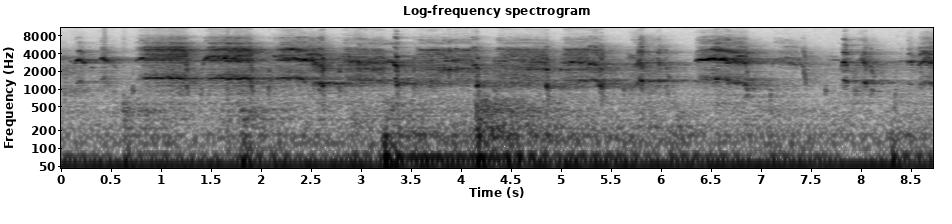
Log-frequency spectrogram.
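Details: Nestling peregrine falcons, two chicks in their nest, calling in a long series of rasping, whining screeches that rise and fall without pause, with occasional low knocks and scuffing underneath.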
